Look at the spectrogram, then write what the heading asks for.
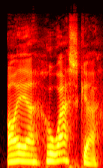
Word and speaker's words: Ayahuasca: We're talking about Ayahuasca. Am I pronouncing that correct?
